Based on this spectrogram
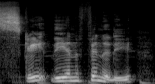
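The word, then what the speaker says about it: SK8 the Infinity: And for the record, it's abbreviated as SK Infinity Sign. So, yeah, trying to be really cool here. And like when it's spelled out, it's SK8 rather than skate.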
